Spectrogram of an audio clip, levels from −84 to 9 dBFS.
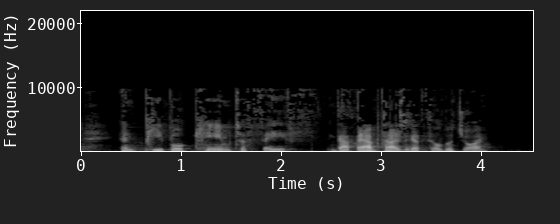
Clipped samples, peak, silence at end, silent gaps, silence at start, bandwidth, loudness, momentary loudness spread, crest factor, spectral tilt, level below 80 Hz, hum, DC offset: under 0.1%; -10 dBFS; 0.45 s; none; 0.05 s; 10 kHz; -33 LUFS; 14 LU; 24 dB; -6 dB/octave; -72 dBFS; none; under 0.1%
